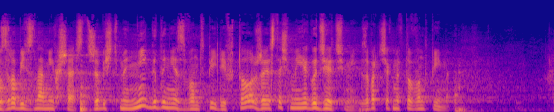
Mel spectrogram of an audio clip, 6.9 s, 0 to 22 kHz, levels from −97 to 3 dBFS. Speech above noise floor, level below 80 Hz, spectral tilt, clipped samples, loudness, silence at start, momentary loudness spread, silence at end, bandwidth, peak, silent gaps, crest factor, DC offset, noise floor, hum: 30 dB; -60 dBFS; -4 dB/octave; under 0.1%; -29 LUFS; 0 s; 8 LU; 0 s; 13 kHz; -10 dBFS; none; 20 dB; under 0.1%; -60 dBFS; none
